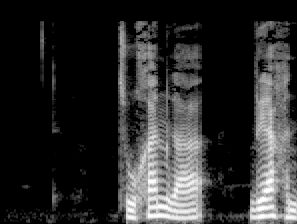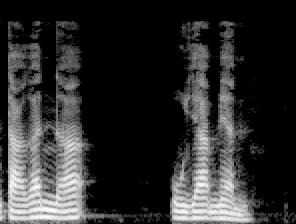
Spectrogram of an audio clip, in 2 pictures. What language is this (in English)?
Atayal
